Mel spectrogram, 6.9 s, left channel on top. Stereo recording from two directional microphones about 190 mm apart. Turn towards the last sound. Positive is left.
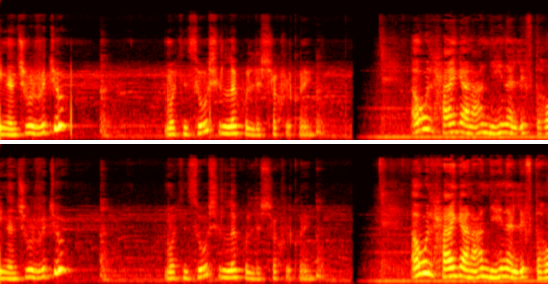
turn(degrees=-60)  # may be behind; listen again after turning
